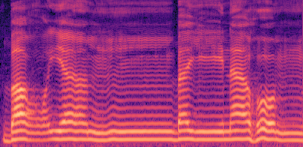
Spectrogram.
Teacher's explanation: بعد از تنوین با آمده از حرف اقلاب هست، بناهن تنوین را به میم تبدیل میکنیم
